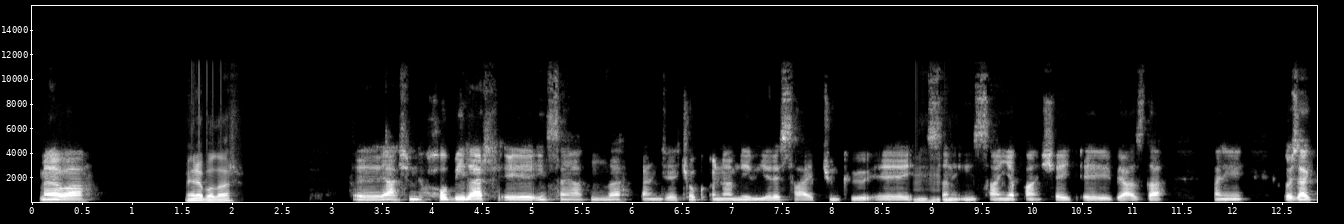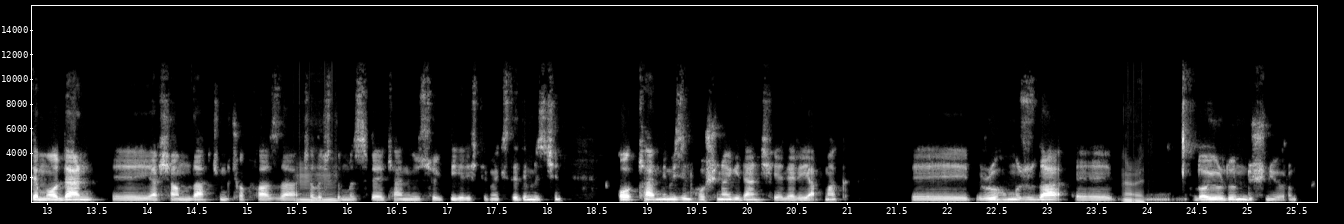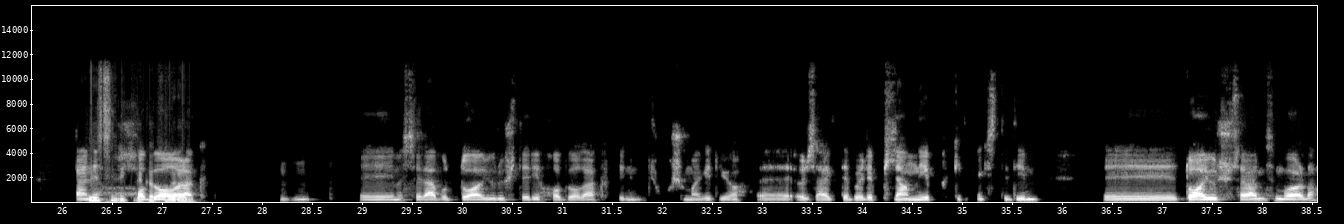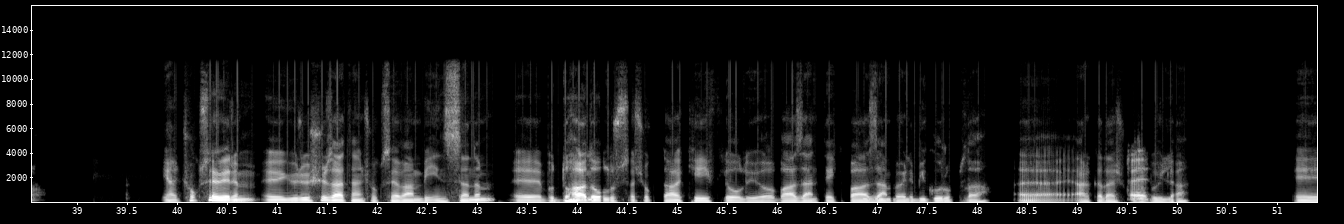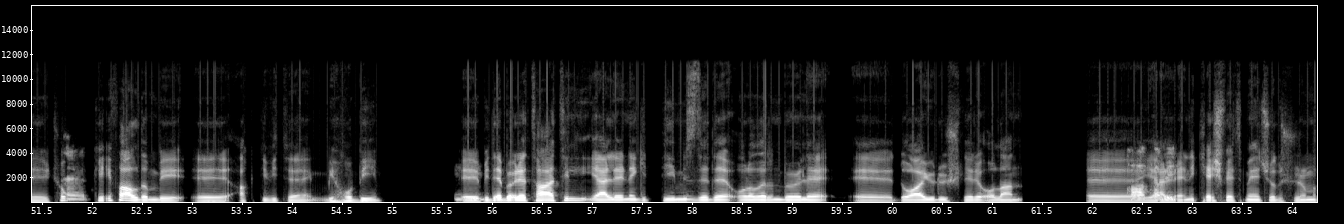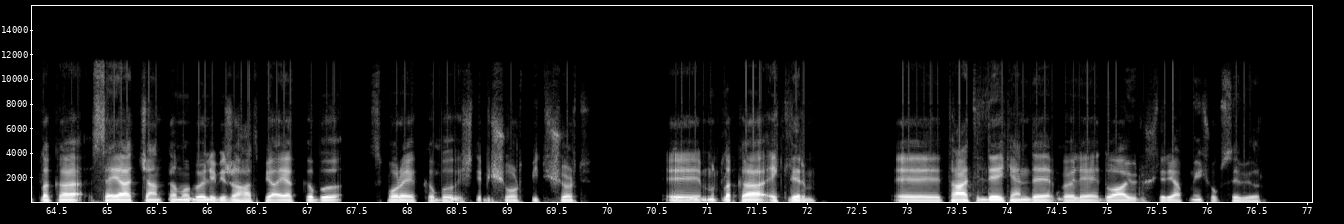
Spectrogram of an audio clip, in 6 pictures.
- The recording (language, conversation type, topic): Turkish, unstructured, Hobiler insanların hayatında neden önemlidir?
- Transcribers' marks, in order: distorted speech; other background noise; tapping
